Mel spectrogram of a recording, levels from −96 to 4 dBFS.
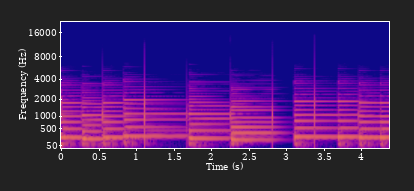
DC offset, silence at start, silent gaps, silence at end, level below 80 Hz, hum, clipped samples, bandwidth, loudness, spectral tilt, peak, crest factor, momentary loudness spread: under 0.1%; 0 s; none; 0 s; -62 dBFS; none; under 0.1%; 6.6 kHz; -38 LUFS; -5 dB/octave; -16 dBFS; 22 dB; 5 LU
